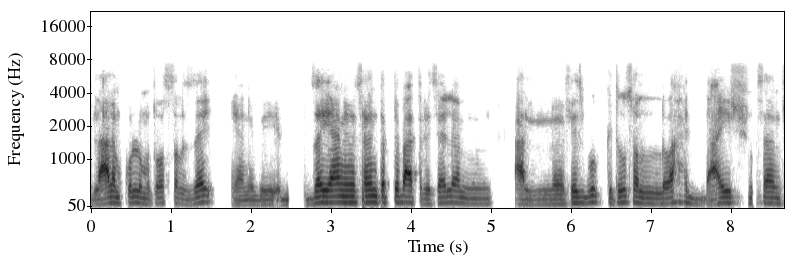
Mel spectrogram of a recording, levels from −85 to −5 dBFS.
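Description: A wideband speech recording has lost AMR speech frames twice. From 2.46 to 2.67 s, about 200 ms of frames drop out. The decoder drops to near silence within two frames, and the voice returns weak or rough for a moment. A shorter 60 ms gap at 8.26 to 8.34 s also drops the voice to near silence. The clear speech elsewhere fits AMR-WB at 12.65 kbit/s or higher.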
